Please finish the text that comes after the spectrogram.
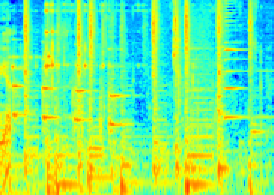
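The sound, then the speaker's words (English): Glasses of non-alcoholic distilled spirit and soda over ice clink together in a toast, several bright ringing taps scattered over a few seconds, mixed with dull thumps and handling noise, with low indistinct voices underneath. “Cheers.”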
